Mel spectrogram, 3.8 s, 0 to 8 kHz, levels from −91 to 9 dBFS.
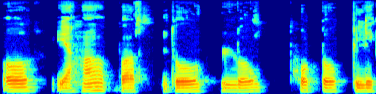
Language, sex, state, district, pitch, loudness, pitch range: Hindi, male, Uttar Pradesh, Ghazipur, 105 Hz, -18 LUFS, 100-110 Hz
